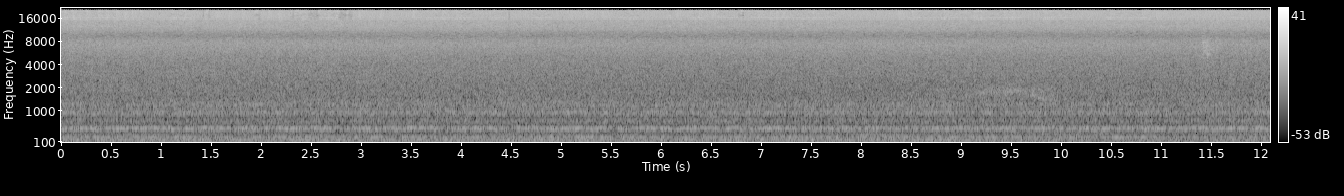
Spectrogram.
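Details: Swarming honey bees arriving late in the season at an empty hive not yet prepared for them; a thick, continuous buzzing drone at a steady pitch for twelve seconds, even in loudness throughout.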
